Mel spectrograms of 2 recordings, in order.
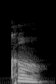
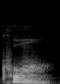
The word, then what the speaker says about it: quand: These two letters, it is pronounced K, and this one E. So key. Key means who. Quand. Don't say quand.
